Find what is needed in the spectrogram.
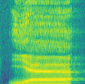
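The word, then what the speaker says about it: ياء: পরবর্তী হরফটির নাম কি ইয়া ইয়া হরফটি উচ্চারণের ক্ষেত্রে বারিক হবে এবং এক আলিফ টেনে পড়তে হবেইয়া আবার বলুন ইয়া ইয়ার মাখরাজ কোন জায়গা থেকে উচ্চারিত হয়?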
